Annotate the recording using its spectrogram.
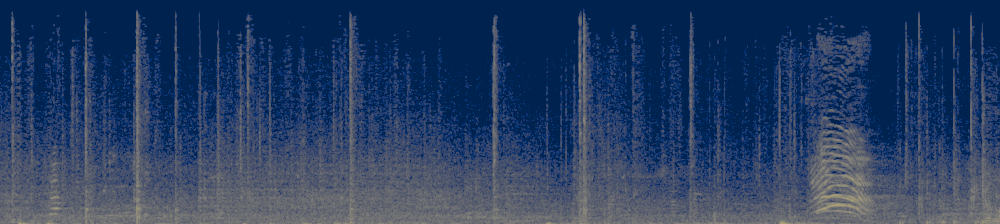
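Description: Badminton rally: sharp strikes of rackets on the shuttlecock about once a second, with footfalls on the court. Near the end comes a loud squeak of a shoe on the court floor that rises and then falls in pitch.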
